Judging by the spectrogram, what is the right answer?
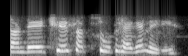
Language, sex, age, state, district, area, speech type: Punjabi, female, 60+, Punjab, Ludhiana, urban, conversation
